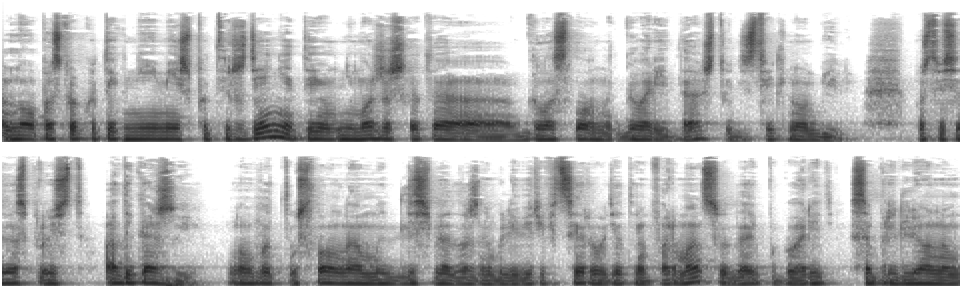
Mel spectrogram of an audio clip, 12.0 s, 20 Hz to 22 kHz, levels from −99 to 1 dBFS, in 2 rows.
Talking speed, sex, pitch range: 175 wpm, male, 90-110 Hz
